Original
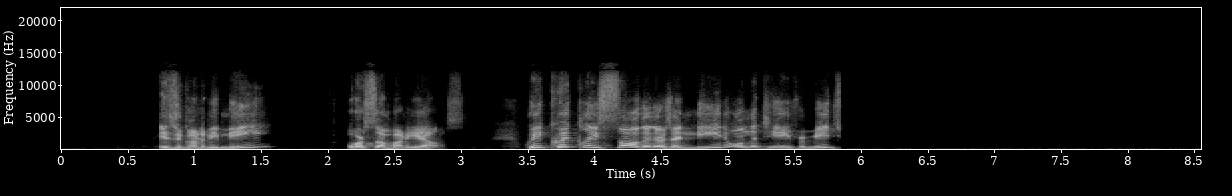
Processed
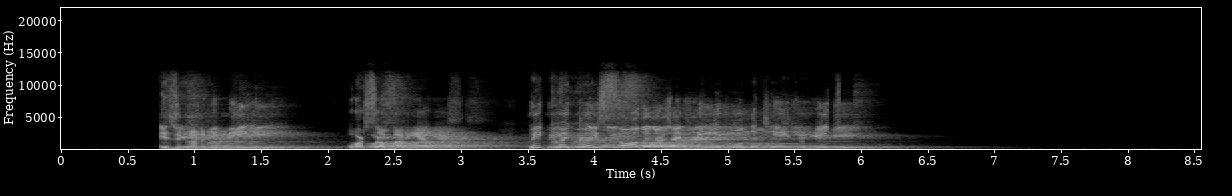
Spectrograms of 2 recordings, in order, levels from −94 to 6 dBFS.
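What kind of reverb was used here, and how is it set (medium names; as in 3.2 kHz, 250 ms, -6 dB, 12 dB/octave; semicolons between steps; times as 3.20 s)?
plate-style reverb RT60 1.7 s, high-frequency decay 0.3×, pre-delay 115 ms, DRR 1 dB; trim -7 dB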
